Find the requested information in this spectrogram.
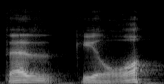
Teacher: تا کو باریک پڑھیں گے، دال کو ہلا کے نہیں پڑھنا، کاف کو باریک پڑھیں گے اور را کو موٹا ادا کریں گے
